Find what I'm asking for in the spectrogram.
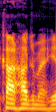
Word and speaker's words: Kata Hajime: Taz gets the choke out, the Kata Hajime. I think I'm saying that right. – Yeah, Kata Hajime, yeah.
